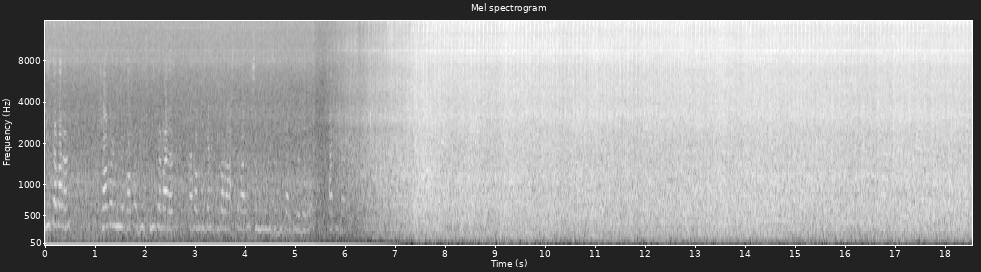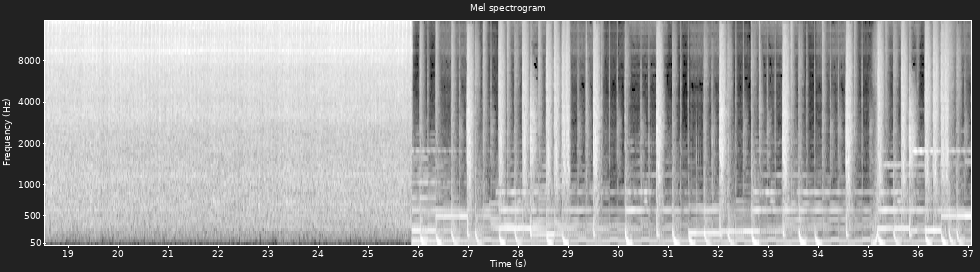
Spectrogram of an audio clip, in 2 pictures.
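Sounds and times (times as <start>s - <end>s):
embroidery machine clatter: 6.7s - 25.9s.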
